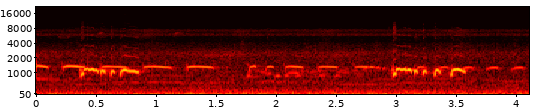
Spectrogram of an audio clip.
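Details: Local zebra dove voice used to stimulate breeding drive in captive doves and to lure them: soft, low cooing notes in short rolling phrases, each a quick stutter ending in a drawn-out coo, repeated over a steady background hiss.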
